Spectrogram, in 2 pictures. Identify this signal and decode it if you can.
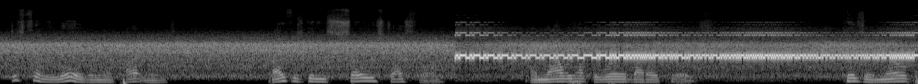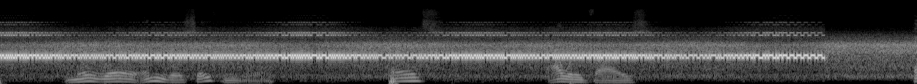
NAVTEX (SITOR-B), 100 baud, 170 Hz shift, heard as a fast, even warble, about 1380 Hz centre, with radio static, fading and speech in English. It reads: HET ANDERE PUNT BETREFT DE GEZONDHEID, WELKE IK ALS PRIORITEIT BESCHOUW.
